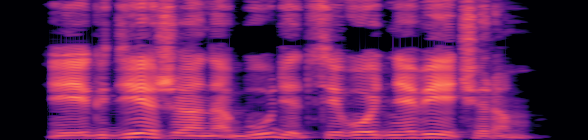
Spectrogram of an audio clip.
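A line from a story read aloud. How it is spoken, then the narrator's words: Grumbling. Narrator (Russian): пробурчал Снейдер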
